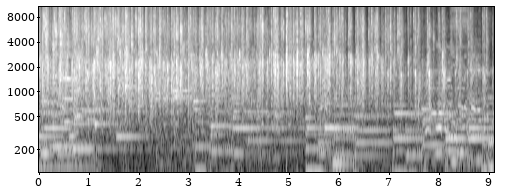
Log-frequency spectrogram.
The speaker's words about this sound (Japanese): どうぞ拍手をお迎えください。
